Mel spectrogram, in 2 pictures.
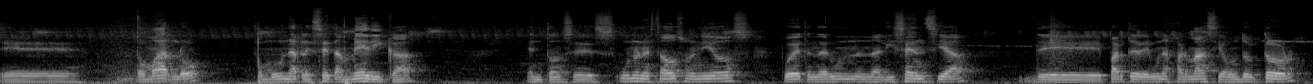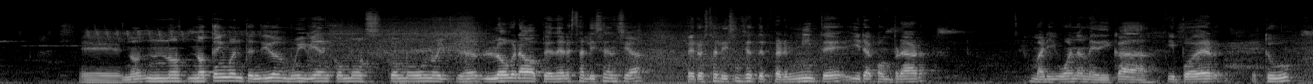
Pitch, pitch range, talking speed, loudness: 125 Hz, 115-140 Hz, 115 wpm, -28 LUFS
